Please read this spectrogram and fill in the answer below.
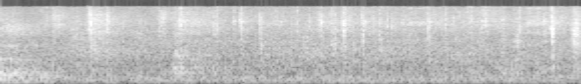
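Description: A pause in speech filled with the low, steady noise of a meeting room, with a few faint clicks.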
